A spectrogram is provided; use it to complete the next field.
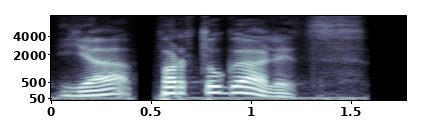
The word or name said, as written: ja portugalec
